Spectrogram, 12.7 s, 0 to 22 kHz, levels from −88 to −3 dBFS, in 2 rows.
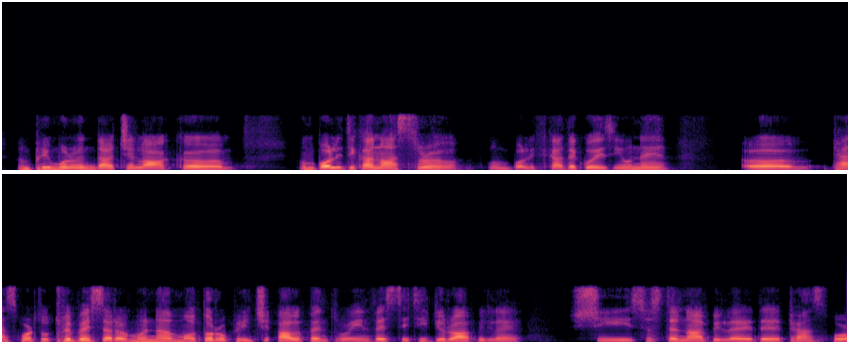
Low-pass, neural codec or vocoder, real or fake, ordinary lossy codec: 7.2 kHz; codec, 16 kHz in and 24 kHz out, 0.9 kbps, LongCat-Audio-Codec, four codebook decoder; fake; none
